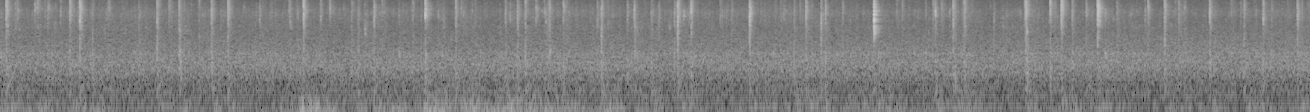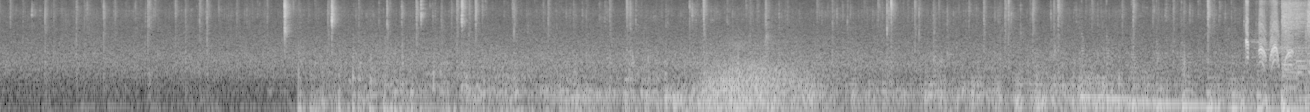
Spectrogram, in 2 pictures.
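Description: Rain falling with scattered drop clicks, then about two-thirds of the way through a low rumble of thunder comes in, swells and stays loud to the end.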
